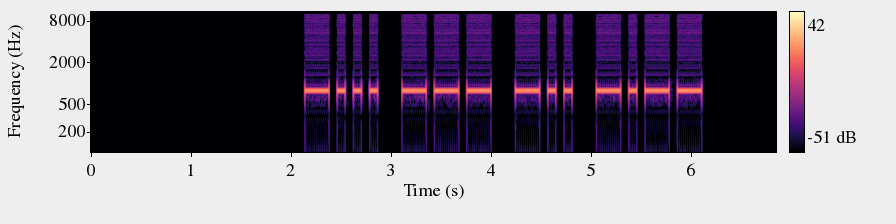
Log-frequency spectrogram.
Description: Morse code, heard as a keyed tone, about 15 wpm, 800 Hz. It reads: BODY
